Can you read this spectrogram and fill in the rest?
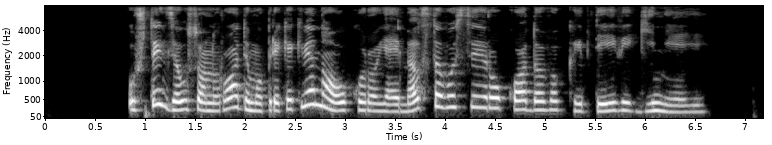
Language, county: Lithuanian, Panevėžys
